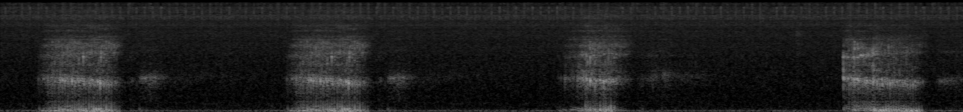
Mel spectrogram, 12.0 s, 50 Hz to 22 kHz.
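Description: Four steady deep snores about three seconds apart, roughly 20 breaths a minute, with a low hum in the background. Regular snoring.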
